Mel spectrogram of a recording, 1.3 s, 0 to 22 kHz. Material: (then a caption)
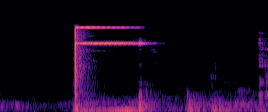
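Silver. A silver coin is rung in a ping test: a sharp strike produces a bright, high, bell-like ring that holds for about 0.4 seconds before fading. Faint low handling sounds follow. The clear ring marks it as real silver.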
